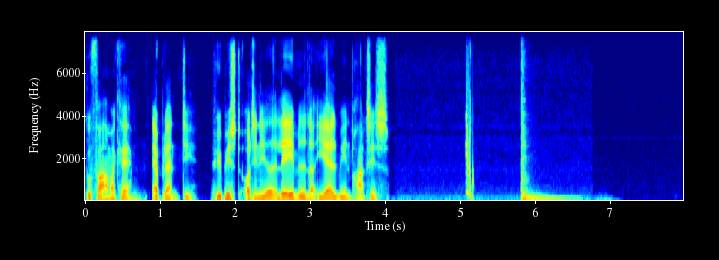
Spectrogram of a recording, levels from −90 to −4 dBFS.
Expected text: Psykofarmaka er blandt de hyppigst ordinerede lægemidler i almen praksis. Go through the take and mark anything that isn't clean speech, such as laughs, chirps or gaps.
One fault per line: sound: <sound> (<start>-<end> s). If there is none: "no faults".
sound: chirp (5.1-5.2 s)
sound: thud (5.8-6.7 s)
